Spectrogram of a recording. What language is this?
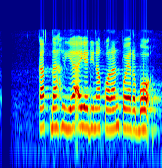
Sundanese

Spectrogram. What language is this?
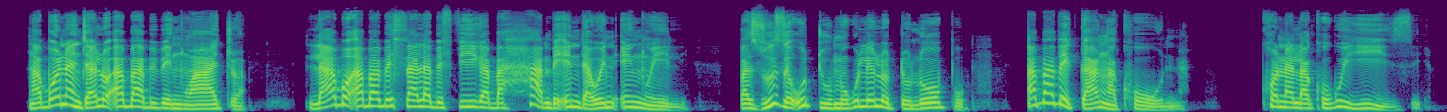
North Ndebele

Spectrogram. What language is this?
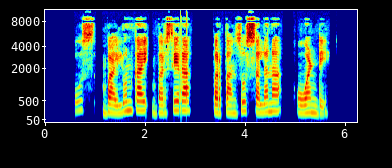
Pashto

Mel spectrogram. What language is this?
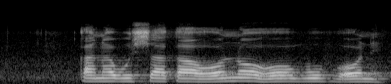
Venda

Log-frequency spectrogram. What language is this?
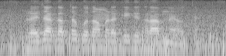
Maithili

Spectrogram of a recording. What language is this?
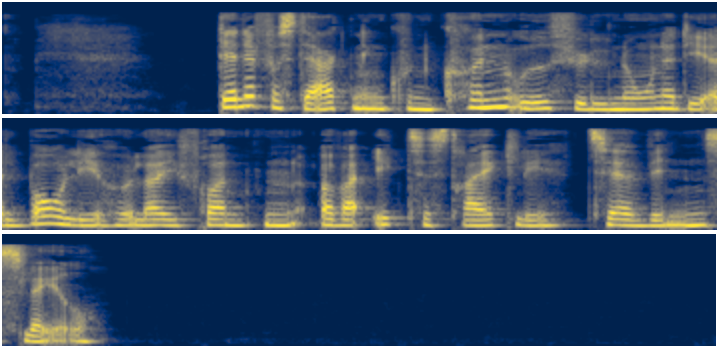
Danish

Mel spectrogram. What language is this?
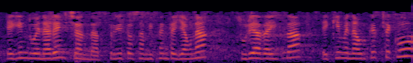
Basque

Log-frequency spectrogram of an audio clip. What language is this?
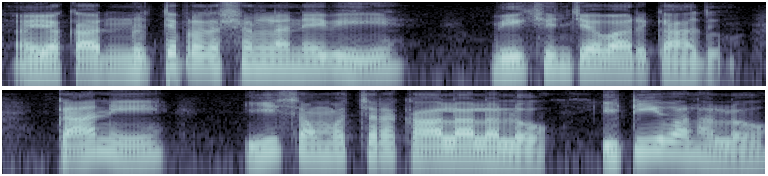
Telugu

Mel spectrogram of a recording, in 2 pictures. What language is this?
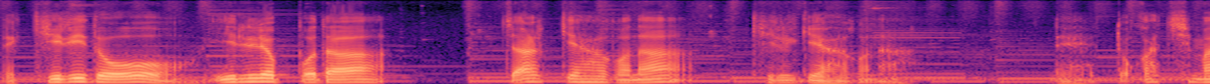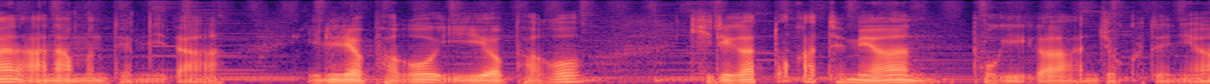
Korean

